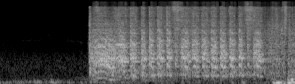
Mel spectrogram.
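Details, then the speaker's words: Club Car golf cart engine with cross-threaded, stripped spark plug hole, plug installed: catches and settles into rapid sharp hissing puff every firing, air escaping past stripped threads; compression loss; rebuild planned. "so now my motors losing compression that spark plug head is completely stripped out I do have a spark plug in it right now but you can hear the air escaping"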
